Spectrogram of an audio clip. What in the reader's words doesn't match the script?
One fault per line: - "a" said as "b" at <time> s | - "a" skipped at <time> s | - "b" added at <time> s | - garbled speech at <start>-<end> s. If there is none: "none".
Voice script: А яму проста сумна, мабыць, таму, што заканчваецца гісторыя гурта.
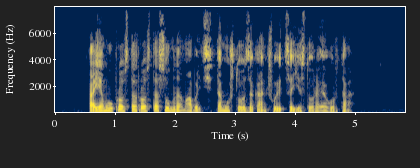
- "проста" added at 1.4 s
